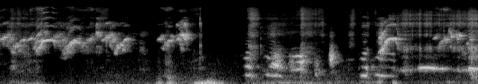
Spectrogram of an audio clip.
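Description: Chicks chirping near their cage at a small home zoo, high shrill peeps in busy clusters, loud and close, with brief pauses, a low thump and a voice mixed in.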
